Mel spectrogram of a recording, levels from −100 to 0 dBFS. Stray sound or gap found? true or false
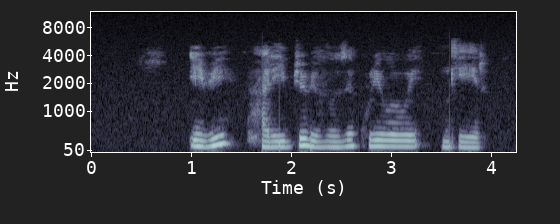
false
